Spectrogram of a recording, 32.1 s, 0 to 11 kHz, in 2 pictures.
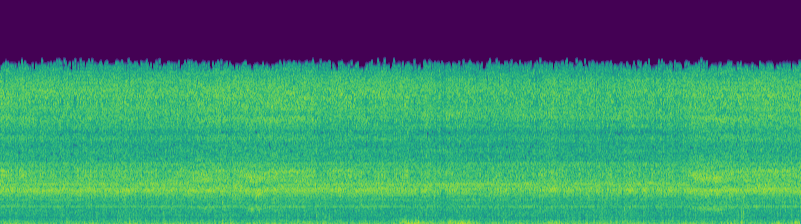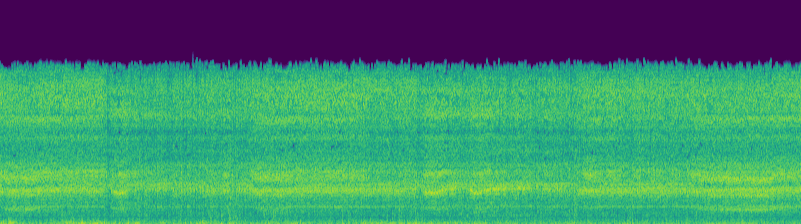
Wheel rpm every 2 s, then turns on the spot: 240, 230, 230, 230, 230, 230, 230, 230, 230, 230, 230, 230, 220, 230, 230, 220.
none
